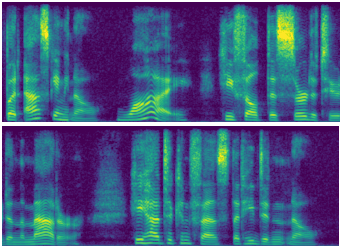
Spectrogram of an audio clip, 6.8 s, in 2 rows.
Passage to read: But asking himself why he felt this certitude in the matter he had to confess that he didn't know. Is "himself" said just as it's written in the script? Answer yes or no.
no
